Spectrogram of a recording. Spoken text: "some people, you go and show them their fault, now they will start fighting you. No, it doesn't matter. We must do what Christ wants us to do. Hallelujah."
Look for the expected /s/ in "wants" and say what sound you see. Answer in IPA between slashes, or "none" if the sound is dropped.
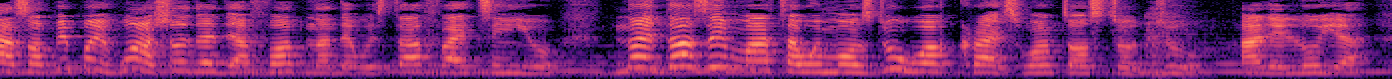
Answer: none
